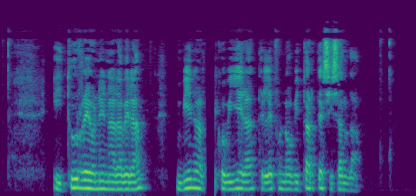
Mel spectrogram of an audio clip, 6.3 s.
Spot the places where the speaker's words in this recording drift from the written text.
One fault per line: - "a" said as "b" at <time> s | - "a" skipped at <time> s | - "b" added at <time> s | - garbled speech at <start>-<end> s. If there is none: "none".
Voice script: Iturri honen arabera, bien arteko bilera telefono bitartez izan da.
none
